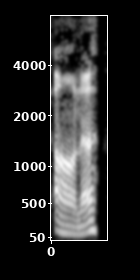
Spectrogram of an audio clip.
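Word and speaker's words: Ana: The word Anna pronounced broadly Anna corresponds with our plural men.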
